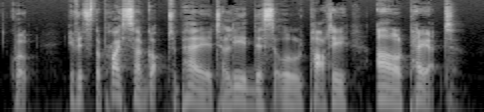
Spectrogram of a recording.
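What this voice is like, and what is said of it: Poorly done put-on accent. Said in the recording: “let me do an accent, hold on ... Oh my God, I'm so bad at accents.”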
